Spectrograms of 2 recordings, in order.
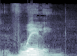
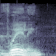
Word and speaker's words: Vueling: And she's put at the top of her message to her, she's put here, "By the way, here in Italy, they pronounce Vueling like the English word whaling, with a V in front of it, which is Vueling." – Yeah. – So, Vueling, that's how you're supposed to say it in Italy.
